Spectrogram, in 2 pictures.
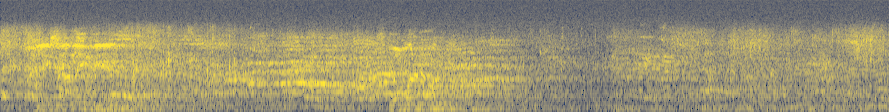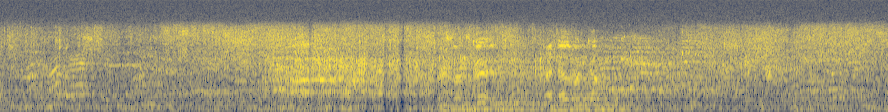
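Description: Spectators murmur and chatter in a large echoing hall.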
